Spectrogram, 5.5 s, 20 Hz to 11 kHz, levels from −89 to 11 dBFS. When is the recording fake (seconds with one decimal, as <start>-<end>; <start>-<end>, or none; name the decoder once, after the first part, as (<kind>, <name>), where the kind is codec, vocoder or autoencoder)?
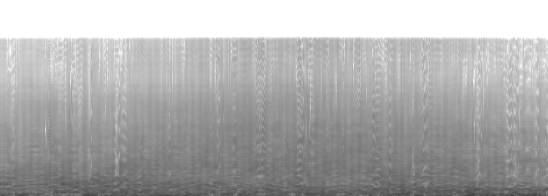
0.0-5.5 (vocoder, BigVGAN v2)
